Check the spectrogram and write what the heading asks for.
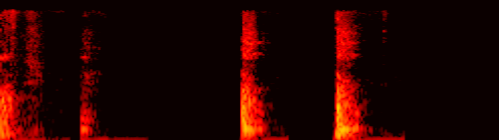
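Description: Mostly silence on a video-call line, broken by two short, faint pops about half a second apart past the middle.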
